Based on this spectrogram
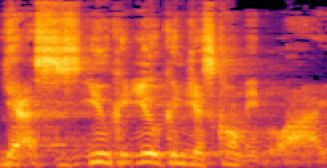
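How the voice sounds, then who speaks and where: A man performs a put-on character voice. It sits at a fairly high pitch. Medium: actual play. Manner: speaks into the listener's mind.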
